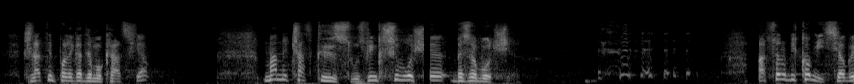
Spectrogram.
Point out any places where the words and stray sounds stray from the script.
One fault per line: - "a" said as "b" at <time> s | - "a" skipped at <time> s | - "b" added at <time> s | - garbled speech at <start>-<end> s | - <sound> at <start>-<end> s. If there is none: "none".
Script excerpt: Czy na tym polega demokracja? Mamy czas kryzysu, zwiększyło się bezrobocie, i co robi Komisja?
- dropout at 4.2-4.3 s
- laugh at 5.5-7.1 s
- "i" said as "a" at 7.6 s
